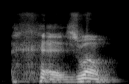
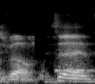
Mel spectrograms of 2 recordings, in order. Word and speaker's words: João: João. Sure. João. It's a very Portuguese name, and it's very hard to say it correctly in all the other languages. But it's fun having parents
